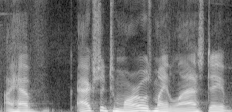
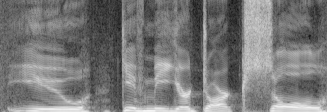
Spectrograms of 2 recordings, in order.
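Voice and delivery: very slow, drawn-out boss voice, pitched up; final boss; 5 semitones higher, much slower than usual. Acted. Final boss demanding the player's Dark Soul, slow and dramatic. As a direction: draw out each word like a demanding game villain. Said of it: "the final boss of Dark Souls three goes".

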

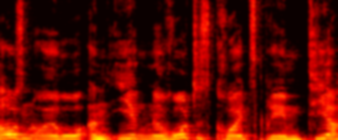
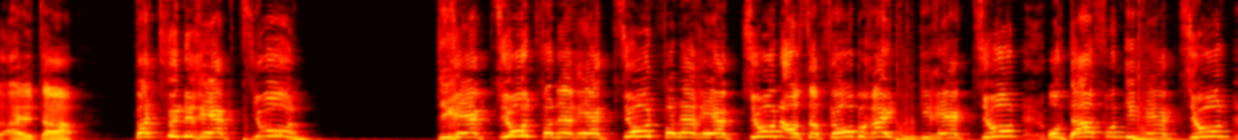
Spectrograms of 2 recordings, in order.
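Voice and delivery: furious shouting; 6 semitones higher than usual. Real, not acted. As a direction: rage at the coach at full voice. Furious rant about the coach.

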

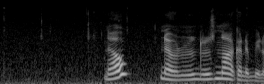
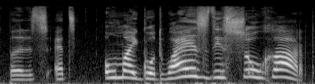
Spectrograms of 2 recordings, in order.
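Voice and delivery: loud, high Russian-accented wail; 6 semitones higher, 13 dB louder than usual. Shown as a demonstration. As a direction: cry out in exasperation with a mock Russian accent. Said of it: "gonna just talk in Russian accent".

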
